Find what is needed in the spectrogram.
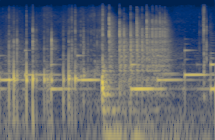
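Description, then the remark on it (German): Dice clatter and rattle across a hard tabletop in a quick burst of sharp clicks, followed by a longer rolling scrape that settles into a few faint ticks. “Würfeln ist mir nicht teuer genug.”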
